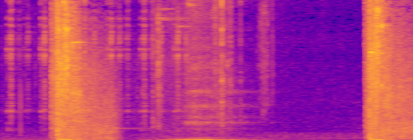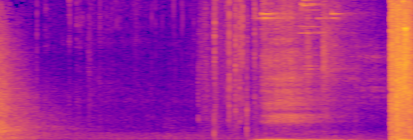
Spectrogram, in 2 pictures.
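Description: Gunfire knocking armour off enemies in the video game Sherlock Holmes: Chapter One: three loud, isolated blasts spaced a few seconds apart, each followed by a low rumbling thud and a metallic ring.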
